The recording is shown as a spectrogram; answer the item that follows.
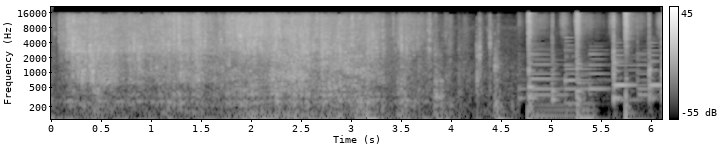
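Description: A bucket of water is dumped into an empty plastic wheelie bin: a loud, steady splashing rush for about four seconds that dies away. Background music with a heavy bass beat comes in near the end.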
